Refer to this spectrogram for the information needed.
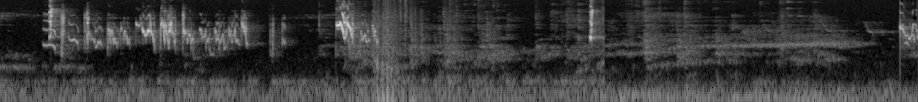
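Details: Happy budgerigar from Australia giving a short burst of quick, high twittering chirps, then sparse squeaks and one drawn-out thin whistle near the end, over a constant low background hum.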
